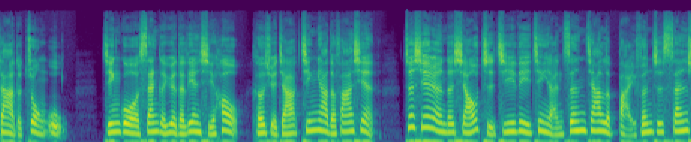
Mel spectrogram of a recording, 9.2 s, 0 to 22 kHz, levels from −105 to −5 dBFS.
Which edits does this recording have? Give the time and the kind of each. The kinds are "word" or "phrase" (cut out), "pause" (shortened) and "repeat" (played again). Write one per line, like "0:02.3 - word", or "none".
0:01.0 - pause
